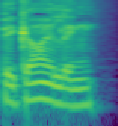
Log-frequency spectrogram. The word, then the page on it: beguiling: British English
